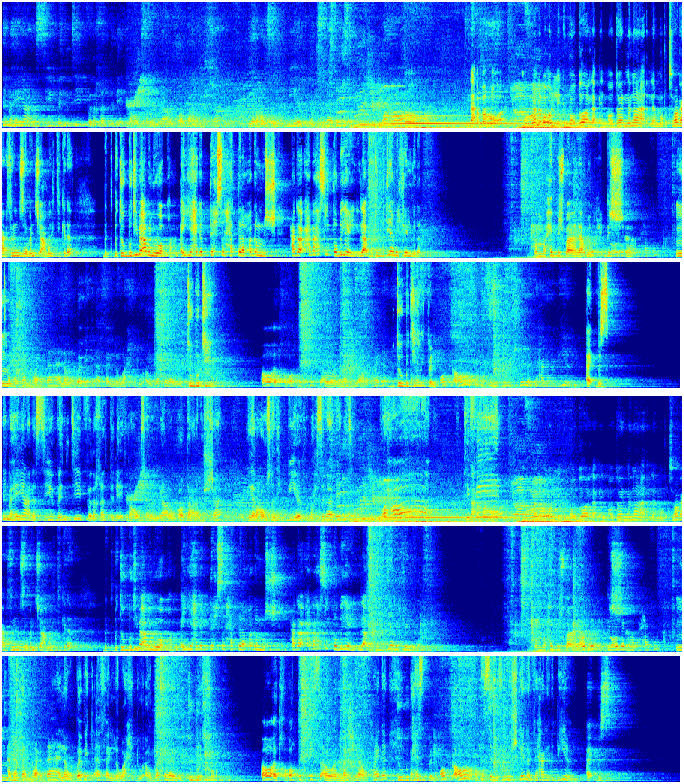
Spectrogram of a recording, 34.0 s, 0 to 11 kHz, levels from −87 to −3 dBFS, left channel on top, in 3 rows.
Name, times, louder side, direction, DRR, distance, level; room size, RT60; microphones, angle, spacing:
voice 1, 0.0-3.7 4.1-5.9 6.3-7.1 7.6-8.4 21.0-22.3 22.8-26.0 27.0-29.6 30.0-32.2, right 5 dB, 85° right, 10 dB, 0.5 m, -30 dB
sound 1, 2.1-9.5, equal, 15° left, 1.3 m, -29 dB
Chink clink, 6.4-10.9, left 5 dB, 30° right, 1.1 m, -28 dB
voice 2, 7.8-8.4 8.7-12.5 13.0-18.3 20.2-21.9 22.6-22.9 25.8-26.2 29.1-29.9 32.4-32.8, left 7 dB, 55° left, 13 dB, 0.3 m, -26 dB
turning pages, 17.4-18.5 19.5-21.1 22.3-23.8 25.1-26.4 27.4-28.8 29.8-31.3, right 1 dB, ahead, 1.8 m, -39 dB
12.5 x 6.1 x 3.3 m, 2.2 s
head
